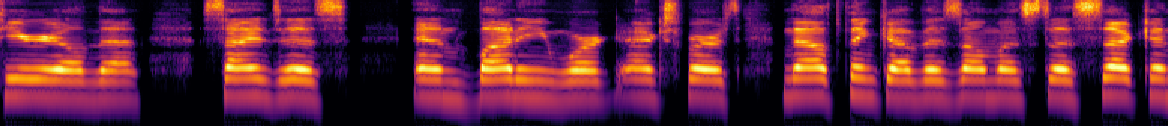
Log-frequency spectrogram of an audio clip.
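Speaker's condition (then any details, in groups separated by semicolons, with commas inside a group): Primary lateral sclerosis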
